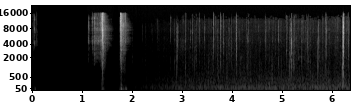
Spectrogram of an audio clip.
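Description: Logo-intro sound effects: two short sharp snaps about a second and a half in, then a low rumble that slowly swells, scattered with crackling clicks.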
